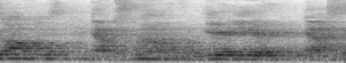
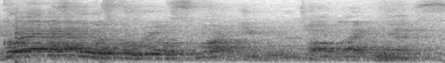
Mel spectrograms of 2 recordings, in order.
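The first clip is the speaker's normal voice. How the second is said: ordinary talk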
